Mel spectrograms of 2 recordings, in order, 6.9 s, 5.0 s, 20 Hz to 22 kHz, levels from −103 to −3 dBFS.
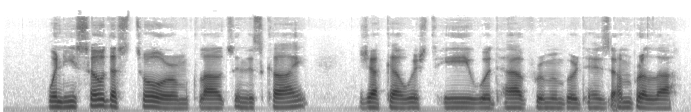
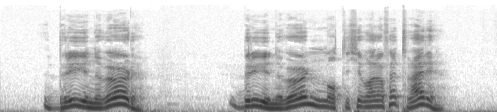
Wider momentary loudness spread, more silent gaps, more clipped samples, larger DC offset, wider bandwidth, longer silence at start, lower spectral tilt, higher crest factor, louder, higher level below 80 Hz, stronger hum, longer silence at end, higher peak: second, 8 LU vs 12 LU; neither; neither; neither; about the same, 13 kHz vs 13.5 kHz; about the same, 0.5 s vs 0.45 s; second, -5 dB/octave vs -7 dB/octave; about the same, 18 dB vs 16 dB; about the same, -33 LUFS vs -32 LUFS; second, -68 dBFS vs -54 dBFS; neither; first, 0.2 s vs 0.05 s; first, -14 dBFS vs -18 dBFS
